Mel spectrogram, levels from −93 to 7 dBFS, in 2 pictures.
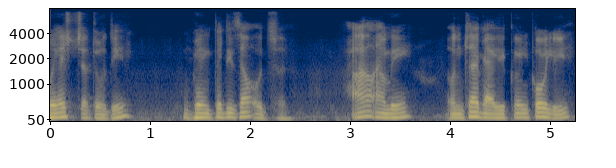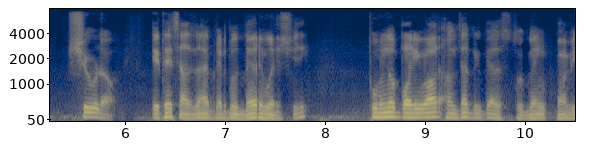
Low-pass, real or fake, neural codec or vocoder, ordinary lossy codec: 7.2 kHz; fake; codec, 16 kHz, 1 kbps, FreqCodec, larger model; none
